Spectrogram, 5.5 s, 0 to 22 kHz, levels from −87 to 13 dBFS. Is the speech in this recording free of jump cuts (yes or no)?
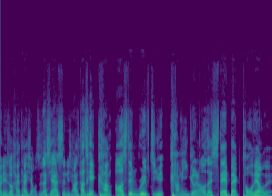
yes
